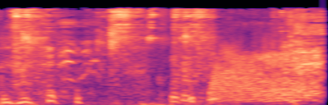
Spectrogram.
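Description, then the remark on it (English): A chair scraping and creaking as it shifts, a few short rough bursts followed by a longer, steady grinding scrape that stays fairly loud to the end. “Chair that, moving.”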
